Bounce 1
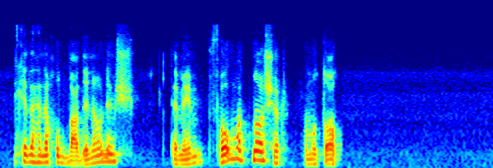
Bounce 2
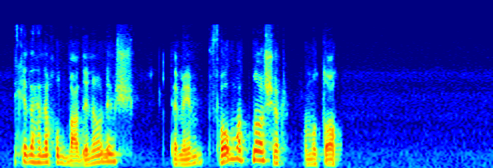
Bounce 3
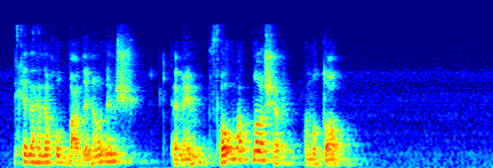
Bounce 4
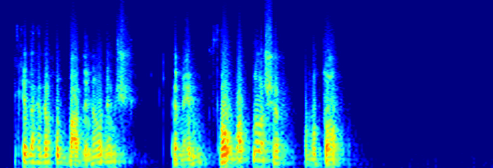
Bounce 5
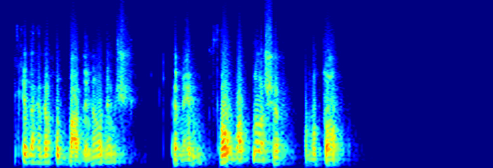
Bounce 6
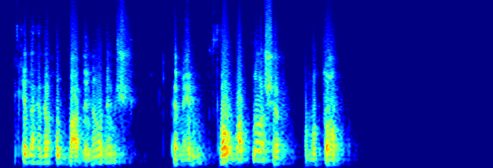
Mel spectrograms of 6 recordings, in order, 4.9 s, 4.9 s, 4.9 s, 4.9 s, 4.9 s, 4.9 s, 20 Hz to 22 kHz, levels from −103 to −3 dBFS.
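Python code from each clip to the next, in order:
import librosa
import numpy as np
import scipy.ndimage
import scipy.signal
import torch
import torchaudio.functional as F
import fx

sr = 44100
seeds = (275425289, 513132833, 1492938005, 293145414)

y1 = fx.high_shelf(x, sr, hz=4900.0, db=6.5)
y1 = y1 * 10.0 ** (-3.5 / 20.0)
y2 = fx.room_shoebox(y1, sr, seeds[0], volume_m3=190.0, walls='furnished', distance_m=0.78)
y3 = fx.hpss(y2, sr, part='harmonic', gain_db=-12)
y3 = fx.power_curve(y3, sr, exponent=1.4)
y4 = scipy.signal.sosfilt(scipy.signal.butter(2, 310.0, 'highpass', fs=sr, output='sos'), y3)
y5 = fx.high_shelf(y4, sr, hz=6700.0, db=9.5)
y5 = y5 * 10.0 ** (-3.5 / 20.0)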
